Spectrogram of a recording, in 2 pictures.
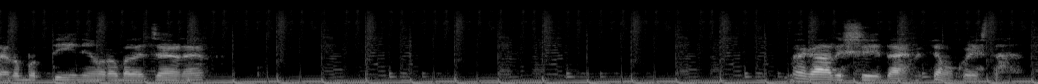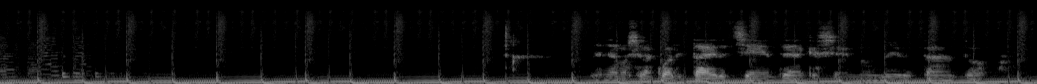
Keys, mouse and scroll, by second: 2.0-2.4 scroll down 4, 3.8 scroll up 2, 4.5 middle click, 8.4 right click, 9.5 click, 18.0 scroll down 2, 19.2 scroll down 2, 20.6 middle click.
